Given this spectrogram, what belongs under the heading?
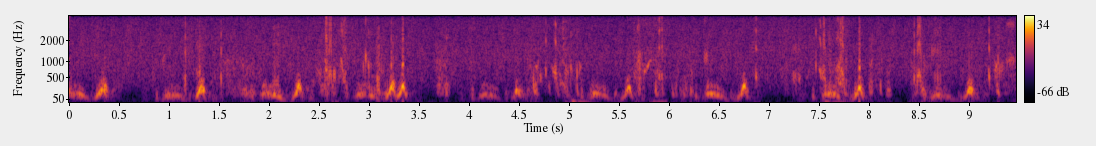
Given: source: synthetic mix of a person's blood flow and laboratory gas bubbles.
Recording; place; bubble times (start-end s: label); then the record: Doppler ultrasound of blood flow; precordium
0.00-0.06 s: bubbles
0.93-0.97 s: bubbles
1.13-1.20 s: bubbles
1.26-1.31 s: bubbles
1.50-2.13 s: bubbles
2.42-2.80 s: bubbles
2.92-3.28 s: bubbles
3.65-3.82 s: bubbles
4.57-5.13 s: bubbles
5.64-6.26 s: bubbles
6.34-6.39 s: bubbles
6.83-6.91 s: bubbles
7.08-7.32 s: bubbles
7.44-7.81 s: bubbles
7.98-8.23 s: bubbles
8.39-8.73 s: bubbles
9.16-9.48 s: bubbles
From the record:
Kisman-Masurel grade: 232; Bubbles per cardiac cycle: several, 3 to 8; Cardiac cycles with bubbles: 50 to 99%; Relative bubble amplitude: moderate (0.250 to 0.450); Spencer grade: 3 (all of the cardiac periods contain showers or single bubble signals, but not dominating or overriding the cardiac motion signals); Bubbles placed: only in the low amplitude regions of the cardiac cycle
